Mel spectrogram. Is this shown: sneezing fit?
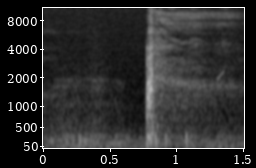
yes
